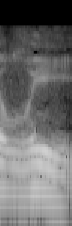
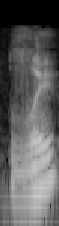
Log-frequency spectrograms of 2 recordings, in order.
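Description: First: وی with a thin, drawn-down "ee"; wrongly bent-down vowel. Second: و as a heavy "ẓe", vowel not bent down; heavy kasra. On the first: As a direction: bend the vowel of وی down into a clear "ee". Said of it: "اینطور نشه". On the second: Teacher giving the corrected kasra, heavy sound. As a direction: keep و thick, short of a thin "ee". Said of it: "اون که کسره داره دیگه لازم نیست". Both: Shown as a demonstration.

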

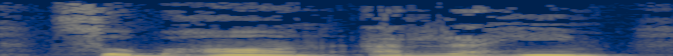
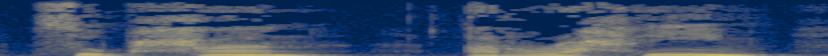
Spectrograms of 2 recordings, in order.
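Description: First: ح in سبحان as a plain Persian h; no throat friction on سبحان. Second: Slow, breathy throat ح in سبحان and الرحیم; Arabic ḥ. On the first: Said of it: "عربی نگیم". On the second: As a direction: push air from the throat on سبحان. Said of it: "در هی جیمی هم همینطور". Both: Shown as a demonstration.

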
